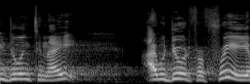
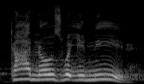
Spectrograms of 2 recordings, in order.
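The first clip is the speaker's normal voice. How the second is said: ordinary delivery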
